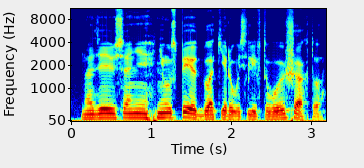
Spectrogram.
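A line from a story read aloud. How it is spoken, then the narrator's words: Gloomy. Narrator (Russian): мрачно произнес Сагетти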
